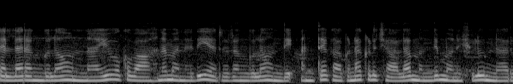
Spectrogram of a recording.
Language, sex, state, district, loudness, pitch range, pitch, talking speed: Telugu, female, Andhra Pradesh, Krishna, -29 LUFS, 175-200 Hz, 185 Hz, 165 wpm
